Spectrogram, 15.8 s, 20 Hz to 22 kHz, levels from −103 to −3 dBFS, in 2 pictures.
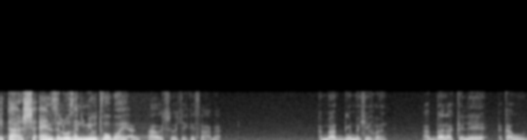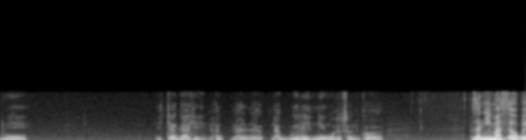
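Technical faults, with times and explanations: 0.07 to 0.11 s and 2.05 to 2.2 s, echo leak: a faint copy of the speech trails 271 ms behind, likely a loudspeaker echo that the far end's echo canceller let through.
0.35 to 0.58 s, 1.47 to 1.54 s, 1.77 to 2.25 s and 15.45 to 15.77 s, speech suppressed in double talk: the speech briefly dips by up to about 15 dB, likely because the echo canceller ducked the talker while both sides spoke.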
